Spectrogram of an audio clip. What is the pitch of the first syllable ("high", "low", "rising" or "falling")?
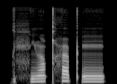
rising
